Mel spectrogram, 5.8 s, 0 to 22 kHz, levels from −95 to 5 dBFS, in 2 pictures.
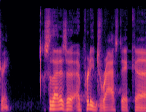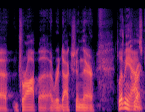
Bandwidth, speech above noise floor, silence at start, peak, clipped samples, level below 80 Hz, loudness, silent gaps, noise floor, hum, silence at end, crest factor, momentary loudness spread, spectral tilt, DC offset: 16.5 kHz; 55 dB; 0 s; -6 dBFS; under 0.1%; -54 dBFS; -24 LUFS; none; -79 dBFS; none; 0 s; 20 dB; 13 LU; -5 dB/octave; under 0.1%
